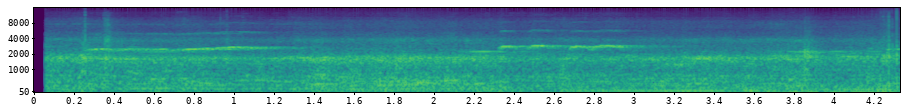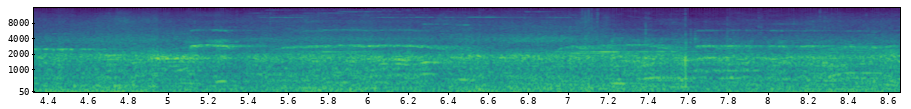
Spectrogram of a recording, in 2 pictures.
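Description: Busy crowd babble with indistinct voices calling out, a steady noisy background, short high whistle-like tones recurring throughout, and a few sharp clicks.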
